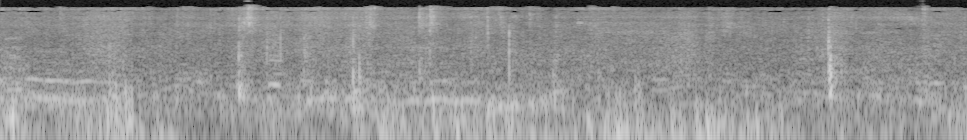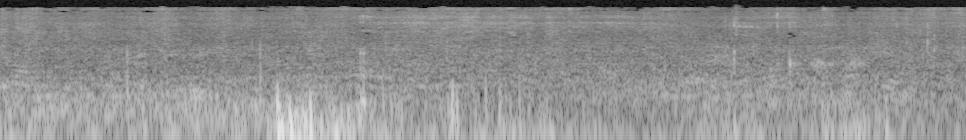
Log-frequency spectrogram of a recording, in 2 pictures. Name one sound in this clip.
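Footsteps walk on paved stone outdoors.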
